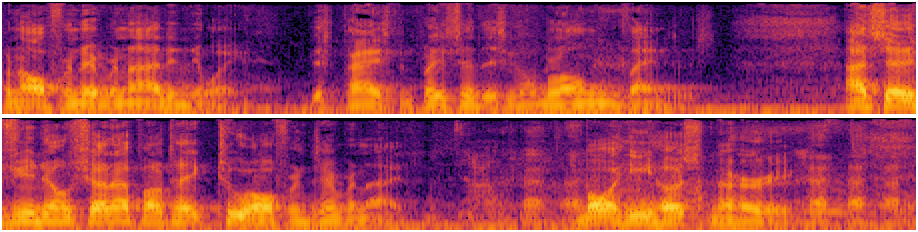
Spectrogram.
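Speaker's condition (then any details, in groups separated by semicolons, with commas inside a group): No condition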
